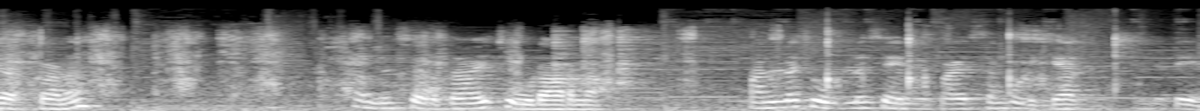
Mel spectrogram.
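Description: Metal spoon stirring semiya payasam in a metal pan, clinking and scraping against its sides, with a voice and background music over it.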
